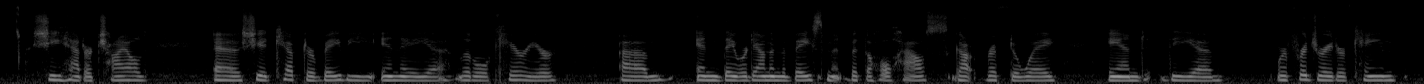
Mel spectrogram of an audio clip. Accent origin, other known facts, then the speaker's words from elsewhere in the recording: Joplin, Missouri, United States; I'm from Joplin, Missouri.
